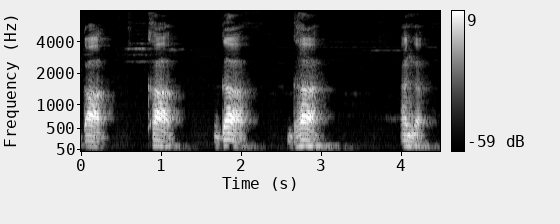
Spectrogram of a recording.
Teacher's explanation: जो क वर्ग है, हम इसको हम बोलते हैं किससे, कंठ से।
